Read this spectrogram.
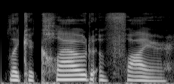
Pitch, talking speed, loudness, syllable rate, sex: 195 Hz, 170 wpm, -16 LUFS, 3.2 syllables/s, female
